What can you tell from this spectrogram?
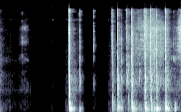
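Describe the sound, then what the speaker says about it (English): Typing on a computer keyboard: a few isolated key clicks, then a quick, dense burst of close, crisp keystrokes with no voices. "you just click in the box and start typing"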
